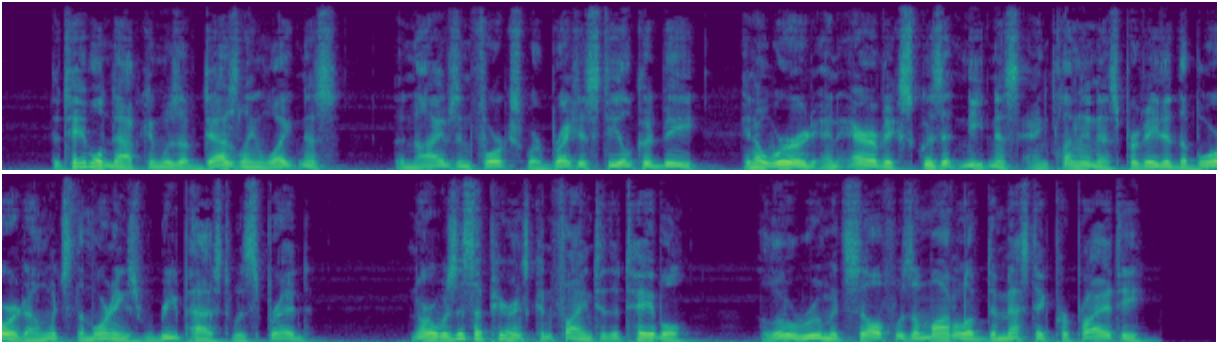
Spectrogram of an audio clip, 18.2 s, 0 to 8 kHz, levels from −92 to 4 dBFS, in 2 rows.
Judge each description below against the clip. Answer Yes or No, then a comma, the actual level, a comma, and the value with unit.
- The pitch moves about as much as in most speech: Yes, average, 3.6 semitones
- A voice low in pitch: Yes, low, 110 Hz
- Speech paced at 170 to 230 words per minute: Yes, average, 180 wpm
